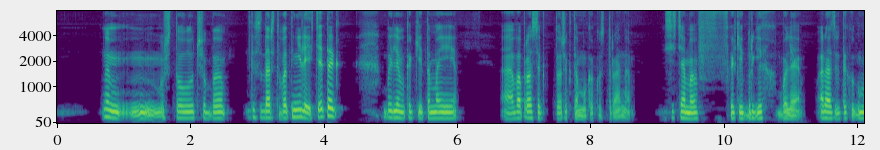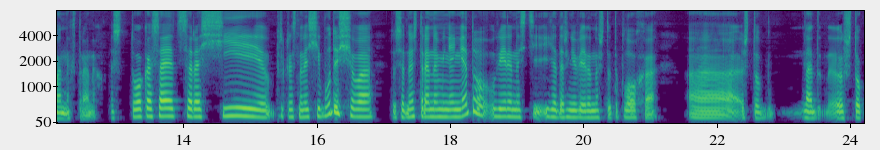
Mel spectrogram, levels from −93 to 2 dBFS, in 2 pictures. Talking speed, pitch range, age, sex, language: 130 wpm, 160-195 Hz, 20-39, female, Russian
